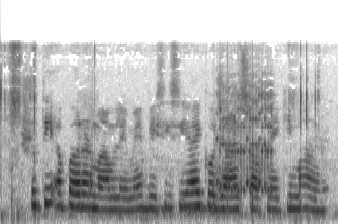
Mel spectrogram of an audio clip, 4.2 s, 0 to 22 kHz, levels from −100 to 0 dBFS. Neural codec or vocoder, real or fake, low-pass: none; real; 10.8 kHz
